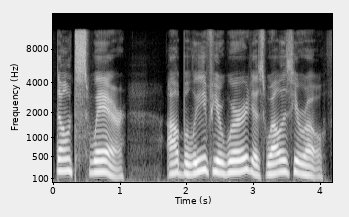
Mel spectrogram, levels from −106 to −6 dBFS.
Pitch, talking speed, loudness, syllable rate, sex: 185 Hz, 155 wpm, -14 LUFS, 3.8 syllables/s, female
